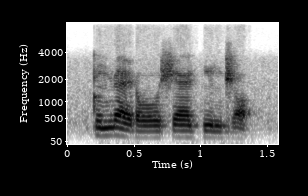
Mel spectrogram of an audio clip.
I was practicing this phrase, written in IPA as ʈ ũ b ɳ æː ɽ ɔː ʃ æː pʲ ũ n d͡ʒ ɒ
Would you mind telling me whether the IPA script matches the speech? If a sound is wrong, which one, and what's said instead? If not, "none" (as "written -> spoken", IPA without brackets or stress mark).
none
